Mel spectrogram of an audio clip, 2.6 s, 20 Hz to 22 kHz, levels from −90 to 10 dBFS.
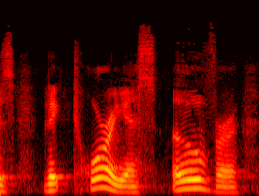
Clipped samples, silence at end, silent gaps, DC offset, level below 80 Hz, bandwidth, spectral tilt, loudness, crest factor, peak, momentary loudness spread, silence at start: under 0.1%; 0.2 s; none; under 0.1%; -76 dBFS; 13 kHz; -6 dB/octave; -30 LUFS; 16 dB; -14 dBFS; 12 LU; 0 s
